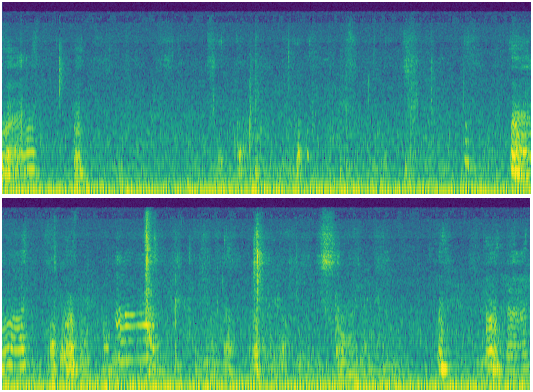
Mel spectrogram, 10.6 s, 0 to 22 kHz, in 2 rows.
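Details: Mocha's Labrador Retriever puppies on day 11, eating until full and then crawling off to sleep indoors; high squeaky whimpers with wavering, rising tones come in short bursts over soft rustling and shuffling.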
